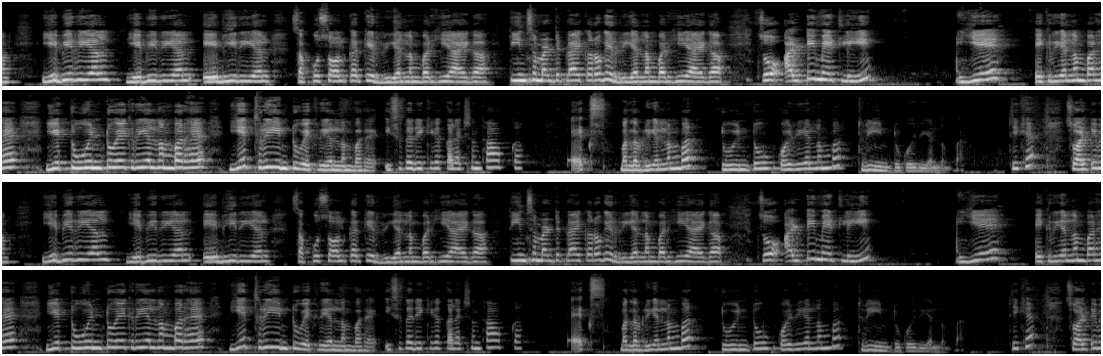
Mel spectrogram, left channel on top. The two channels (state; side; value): quieter; right; 7.7 dB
